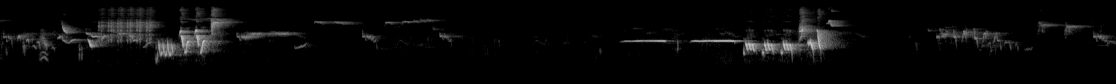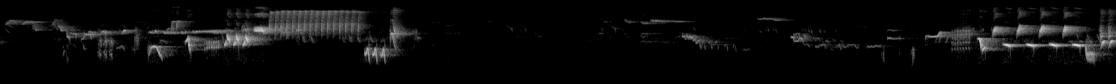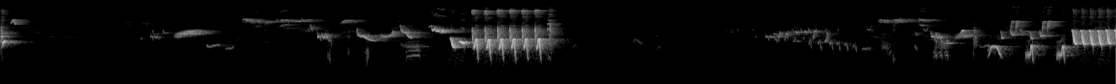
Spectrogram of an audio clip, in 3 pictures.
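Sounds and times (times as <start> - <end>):
common nightingale singing: 0.0 - 33.4.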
